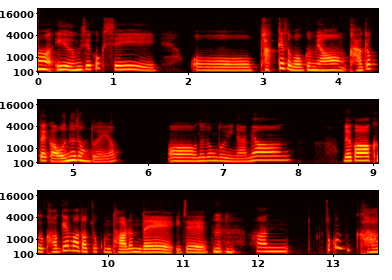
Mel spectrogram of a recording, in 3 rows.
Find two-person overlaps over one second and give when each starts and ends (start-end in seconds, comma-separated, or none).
none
